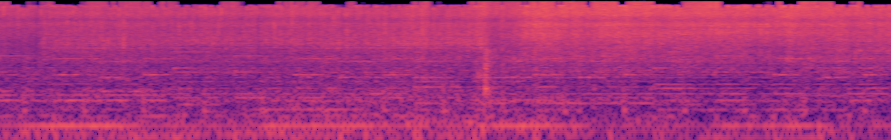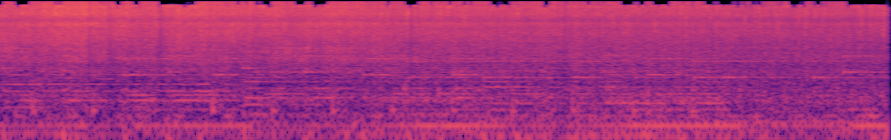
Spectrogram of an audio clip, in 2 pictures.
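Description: Chopped tomato frying in a pan while a fish thali is cooked, a steady dense sizzle like light rain running unbroken throughout, fairly loud and close, with no voices.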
